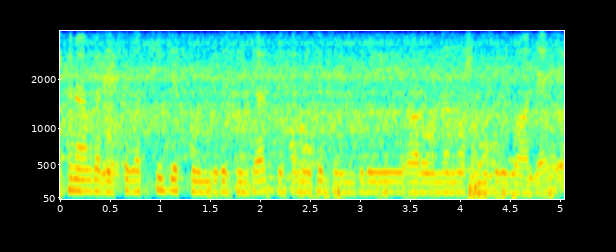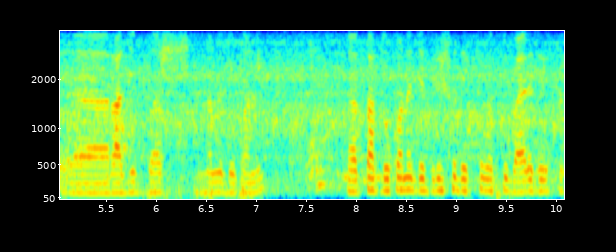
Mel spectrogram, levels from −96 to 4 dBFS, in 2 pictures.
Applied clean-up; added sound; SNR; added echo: none; none; none; none.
